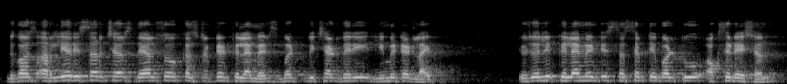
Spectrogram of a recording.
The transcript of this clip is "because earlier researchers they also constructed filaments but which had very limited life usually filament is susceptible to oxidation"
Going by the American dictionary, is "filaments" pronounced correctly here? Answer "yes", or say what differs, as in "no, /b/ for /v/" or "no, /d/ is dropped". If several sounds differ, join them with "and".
no, /p/ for /f/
